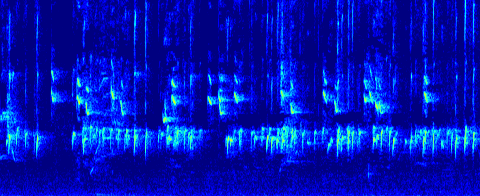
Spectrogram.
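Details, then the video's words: European goldfinch song used for training young birds to sing: a rapid, continuous twittering of high, bright chirps and trills, with denser bursts about every second and scratchy overtones throughout. "Teaching Singing Lessons Through Goldfinch Motives"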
